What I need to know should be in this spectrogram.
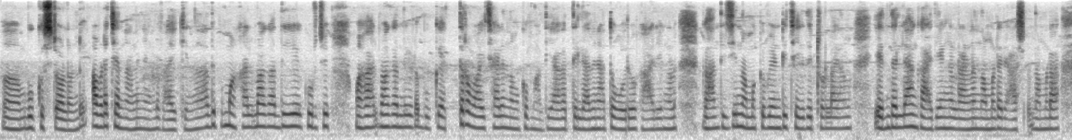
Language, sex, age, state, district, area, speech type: Malayalam, female, 45-60, Kerala, Alappuzha, rural, spontaneous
